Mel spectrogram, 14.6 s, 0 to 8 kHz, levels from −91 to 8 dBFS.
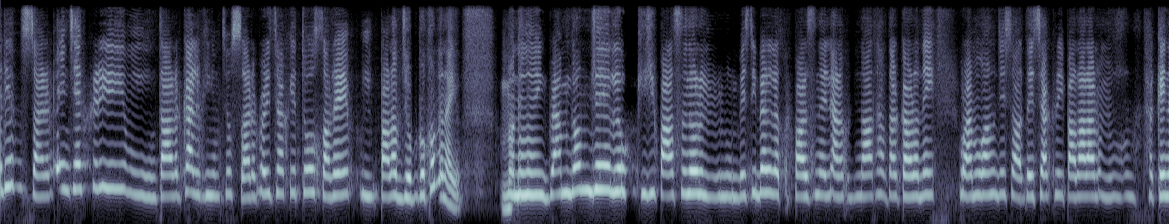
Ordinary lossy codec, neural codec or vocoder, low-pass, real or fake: none; codec, 16 kHz in and 24 kHz out, 0.4 kbps, LongCat-Audio-Codec, four codebook decoder; 7.2 kHz; fake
